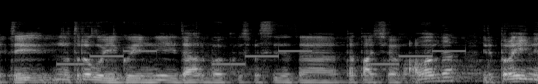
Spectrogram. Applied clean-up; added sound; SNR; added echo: none; Telephone; 15 dB; reverberation time 1.1 s.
